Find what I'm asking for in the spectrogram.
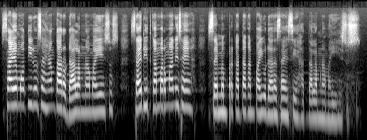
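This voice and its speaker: A woman's voice: on the high side, fairly even intonation, normal speed, a little mellow, smooth. A middle-aged woman pastor with an Eastern Indonesian accent, preaching a sermon and sharing a personal testimony, often calling out to the congregation. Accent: Eastern Indonesian, Kupang Malay. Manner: addresses congregation as "saudara" often.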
